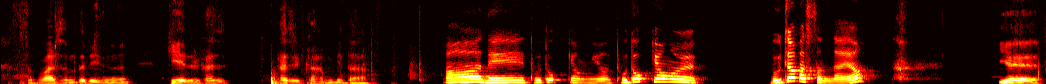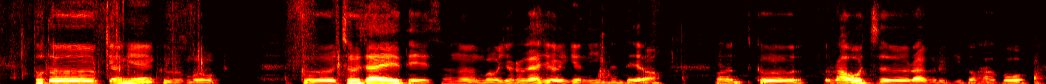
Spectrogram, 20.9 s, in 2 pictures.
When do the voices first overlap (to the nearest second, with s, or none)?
none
